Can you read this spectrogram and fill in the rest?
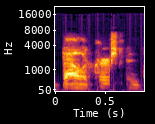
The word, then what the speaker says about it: Balakrishnan: The full last name is Balakrishnan, but I've gotten over the years to where it's hard for people to pronounce it.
